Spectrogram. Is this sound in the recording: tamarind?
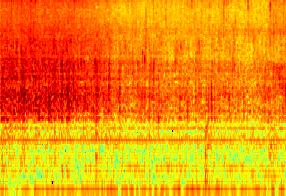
yes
